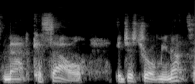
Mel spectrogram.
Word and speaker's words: Matt Cassel: I heard you know Matt Castle who is a quarterback pronounced Matt Cassell it just drove me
